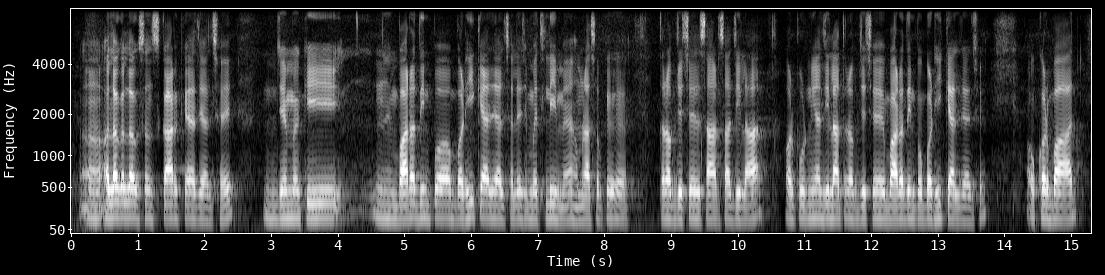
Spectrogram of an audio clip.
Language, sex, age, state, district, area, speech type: Maithili, male, 18-30, Bihar, Saharsa, urban, spontaneous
